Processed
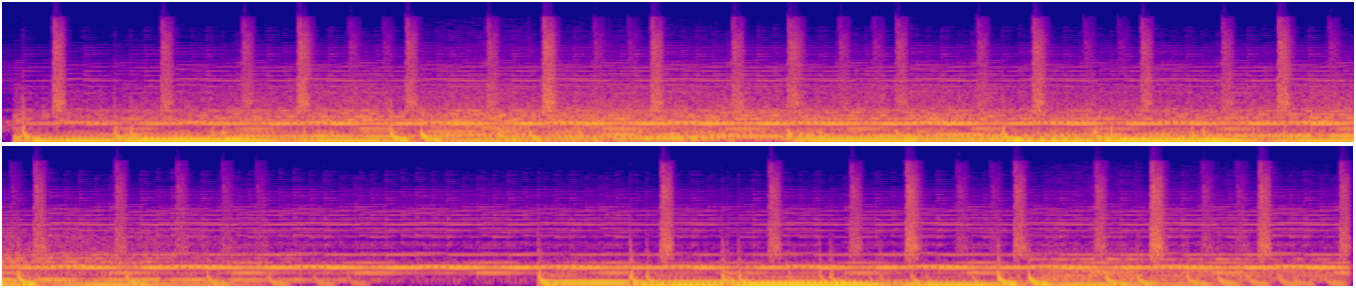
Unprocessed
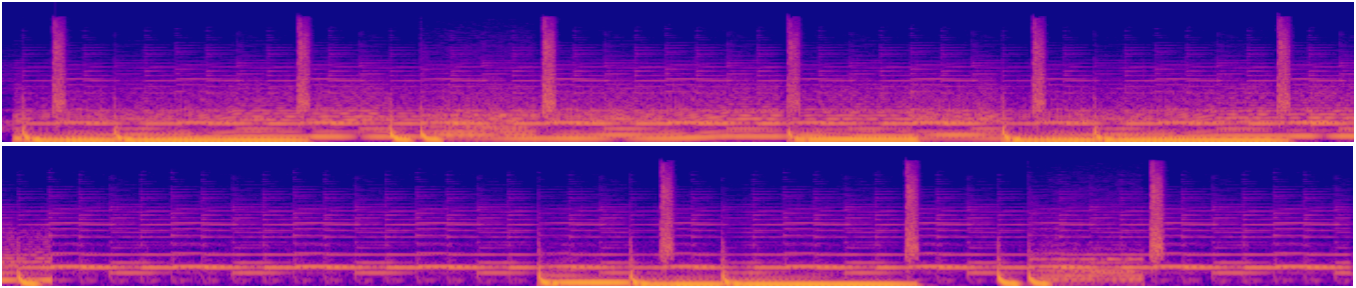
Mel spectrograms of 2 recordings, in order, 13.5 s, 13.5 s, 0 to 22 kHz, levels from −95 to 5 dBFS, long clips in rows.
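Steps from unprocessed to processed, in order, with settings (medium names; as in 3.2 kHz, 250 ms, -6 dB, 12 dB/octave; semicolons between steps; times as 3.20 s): in parallel at -8 dB: saturation -22.5 dBFS, distortion -12 dB; on the sum: bouncing-ball echo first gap 540 ms, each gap 0.75×, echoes 5; trim +6 dB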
